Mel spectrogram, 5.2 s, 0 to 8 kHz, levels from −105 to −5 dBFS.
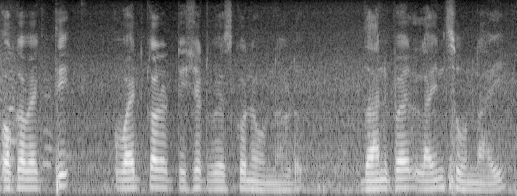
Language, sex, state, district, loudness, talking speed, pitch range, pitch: Telugu, male, Telangana, Mahabubabad, -19 LUFS, 115 wpm, 110-130 Hz, 125 Hz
